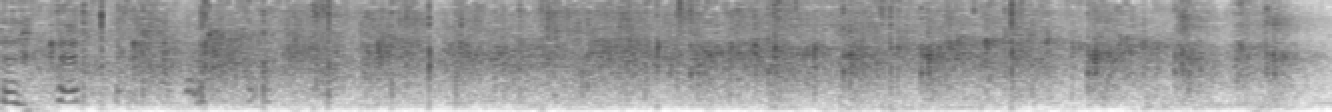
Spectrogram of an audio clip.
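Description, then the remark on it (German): Sustained applause from a crowd, dense steady clapping filling the whole five seconds at a fairly loud, even level, with a few voices mixed faintly underneath. “ja, auch ein Applaus dafür erstmal.”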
